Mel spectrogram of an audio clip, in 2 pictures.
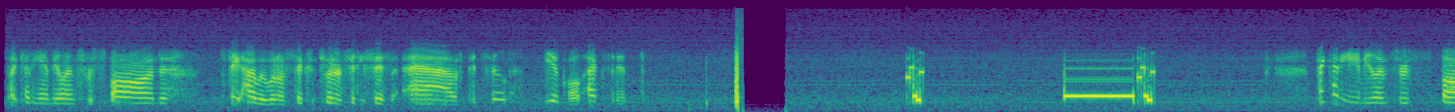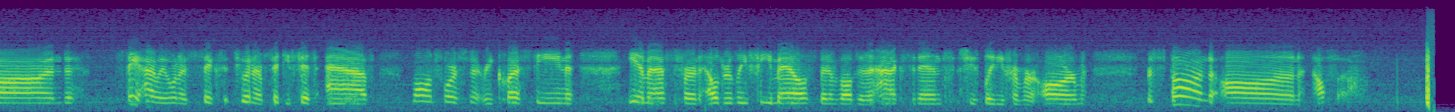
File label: PAGING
